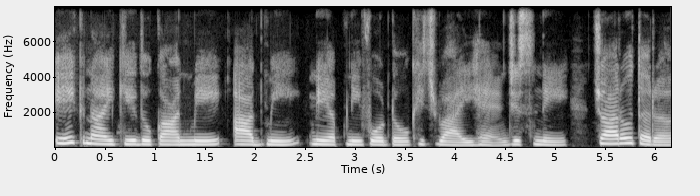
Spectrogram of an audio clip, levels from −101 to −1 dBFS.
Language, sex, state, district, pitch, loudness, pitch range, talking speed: Hindi, female, Goa, North and South Goa, 195 Hz, -15 LUFS, 180-210 Hz, 145 wpm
